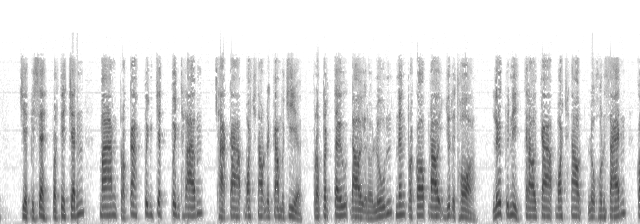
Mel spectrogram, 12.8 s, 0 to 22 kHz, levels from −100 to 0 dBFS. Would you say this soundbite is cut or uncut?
cut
